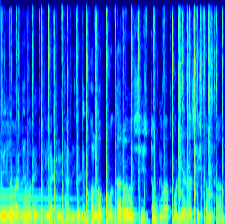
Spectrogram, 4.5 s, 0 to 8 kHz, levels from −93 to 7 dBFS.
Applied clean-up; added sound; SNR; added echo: none; Computer keyboard + Acoustic guitar; 4 dB; none.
